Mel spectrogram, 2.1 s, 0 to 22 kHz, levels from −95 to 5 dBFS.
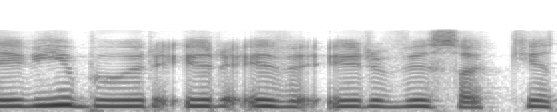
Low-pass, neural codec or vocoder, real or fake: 7.2 kHz; codec, 16 kHz, about 1 kbps, DyCAST, with the encoder's durations; fake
